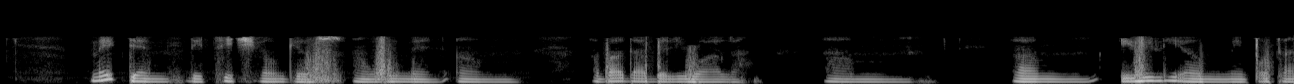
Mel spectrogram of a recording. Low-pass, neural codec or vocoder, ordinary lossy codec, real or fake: 3.6 kHz; none; MP3, 24 kbps; real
